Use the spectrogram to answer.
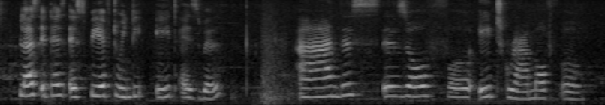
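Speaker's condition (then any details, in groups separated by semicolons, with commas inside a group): No condition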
